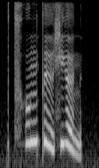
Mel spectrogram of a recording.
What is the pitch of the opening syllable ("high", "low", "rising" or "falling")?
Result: high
